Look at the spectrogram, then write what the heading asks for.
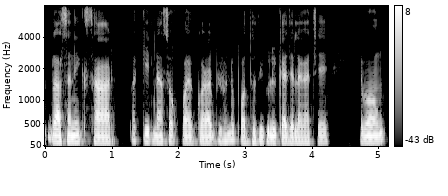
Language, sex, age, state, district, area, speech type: Bengali, male, 45-60, West Bengal, Nadia, rural, spontaneous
